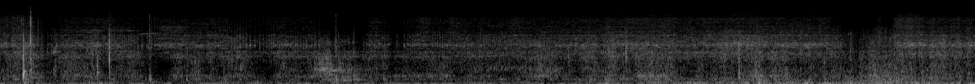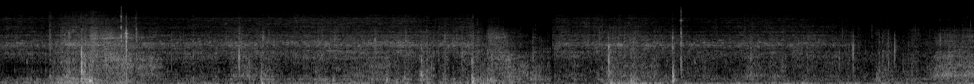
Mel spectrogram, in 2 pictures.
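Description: Mountain bike riding over dirt singletrack: tyres rolling on the dirt, chain and frame rattling with scattered clicks, and the rear hub's freewheel ratcheting as the rider coasts. A louder clatter about ten and a half seconds in, as the bike hits something on the trail.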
